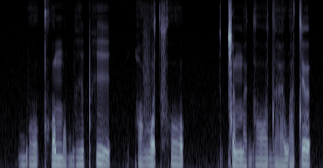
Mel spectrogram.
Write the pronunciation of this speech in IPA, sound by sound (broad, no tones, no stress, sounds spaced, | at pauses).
bʱ o̤ kʰ o m ɔ̤ bʱ i pʰ i | qʷ a̤ v o t͡sʰ o̤ | ǀ ʏ m æ̤ ɡʱ ɔ̤ dʱ æ̤ w a̤ t ʏ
